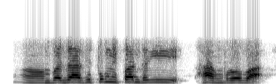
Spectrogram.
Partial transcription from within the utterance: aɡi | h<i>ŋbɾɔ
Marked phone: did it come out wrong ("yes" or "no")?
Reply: yes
